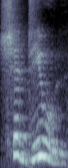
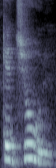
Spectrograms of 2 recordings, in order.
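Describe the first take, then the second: First: It is said in a British accent. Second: It is said in an American accent. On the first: "and in the British, they use schedule" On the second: "In the American accent, they use schedule"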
